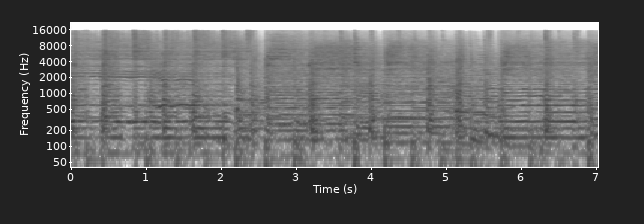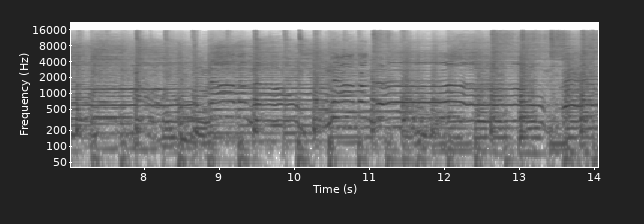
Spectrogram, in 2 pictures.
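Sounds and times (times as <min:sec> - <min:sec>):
rock band playing: 0:00.0 - 0:14.0.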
